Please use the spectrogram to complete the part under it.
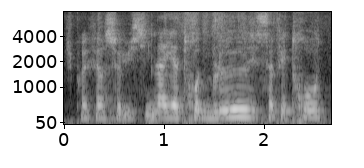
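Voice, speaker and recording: A woman's voice: fairly low pitch, little pitch movement, a little fast, mellow, dull audio, a little hiss or hum. A woman giving a casual show-and-tell of her coloring books, rambling and talking to herself as she searches for things. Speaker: craft vlogger.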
